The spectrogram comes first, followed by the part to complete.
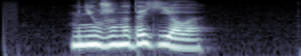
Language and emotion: Russian, angry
